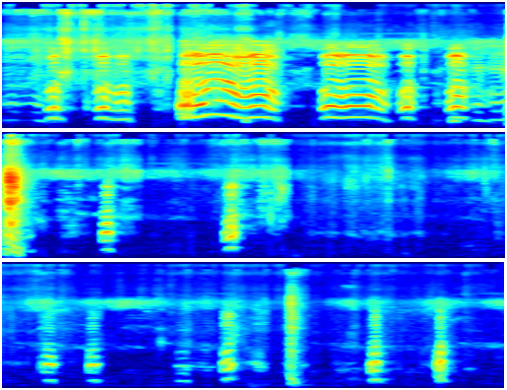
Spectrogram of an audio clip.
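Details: Goat (Capra hircus), bleat.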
